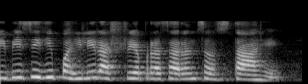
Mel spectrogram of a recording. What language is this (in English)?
Marathi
